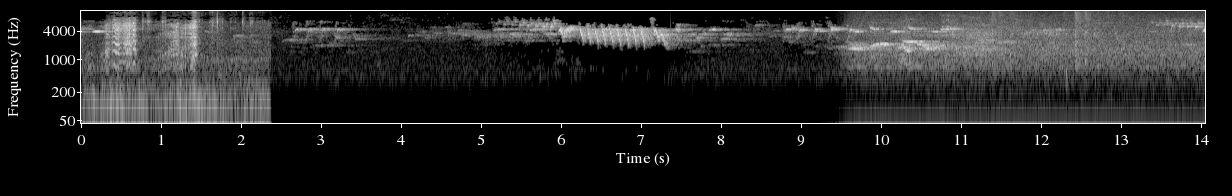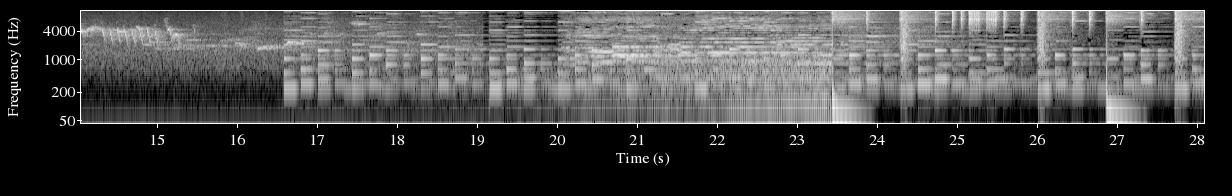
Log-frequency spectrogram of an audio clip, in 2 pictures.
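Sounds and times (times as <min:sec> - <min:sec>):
small birds chirping: 0:00.0 - 0:17.2
bird trill: 0:09.4 - 0:27.7.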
